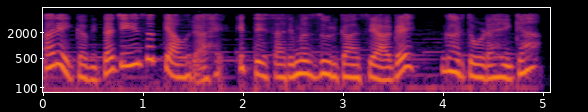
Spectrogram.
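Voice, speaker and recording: A woman voicing a nosy, gossiping neighbour in an animated family drama, full of exclamations and questions. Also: mid-range voice, normal speed, muffled recording, soft background music. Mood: nosy, surprised. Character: nosy, gossiping neighbourhood women, surprised and curious.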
